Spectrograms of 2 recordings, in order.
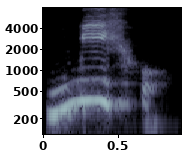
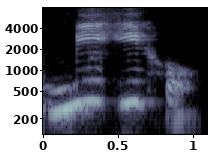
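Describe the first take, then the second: First: "mi hijo" run together into one word, mijo; vulgar mijo. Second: "mi hijo" slowly, both words apart, mi then hijo; careful correct pronunciation. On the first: Teacher contrasting the sloppy "mi hijo" for students. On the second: Teacher showing the class the correct "mi hijo". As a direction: say "mi hijo" slow and clear, never merged. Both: Shown as a demonstration. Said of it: "No dice".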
